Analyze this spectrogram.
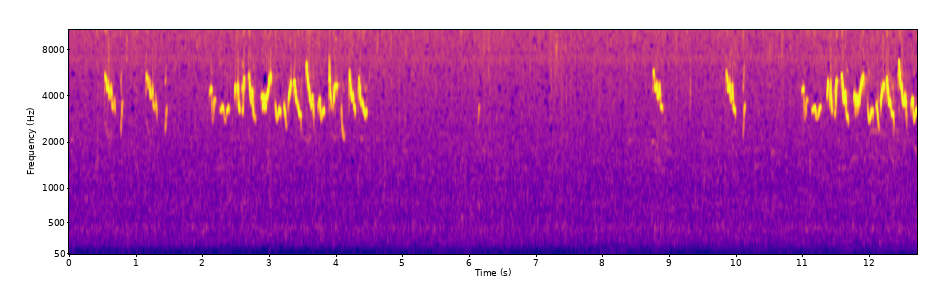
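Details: Kecial (white-eye) song: bursts of rapid, high, zigzagging twittered notes in long runs, broken by pauses with a few isolated chirps, then another fast twittering phrase, all over low background hiss.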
